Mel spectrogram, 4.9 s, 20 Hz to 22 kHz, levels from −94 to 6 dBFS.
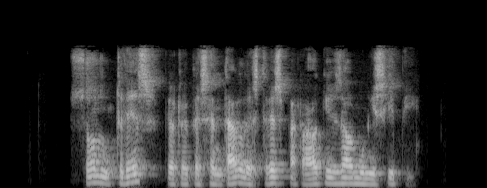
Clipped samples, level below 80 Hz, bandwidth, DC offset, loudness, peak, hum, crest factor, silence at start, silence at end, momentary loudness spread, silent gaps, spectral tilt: under 0.1%; -66 dBFS; 8.4 kHz; under 0.1%; -21 LUFS; -2 dBFS; none; 22 dB; 0.7 s; 0.8 s; 7 LU; none; -3 dB/octave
